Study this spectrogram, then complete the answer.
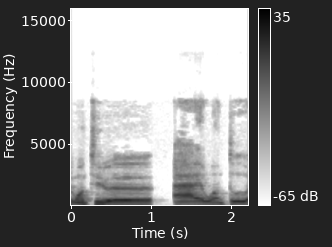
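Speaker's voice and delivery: slow, put-on French-Canadian accent in English. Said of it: "I'm trying to get the accent again".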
